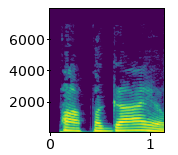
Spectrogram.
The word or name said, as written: papagayo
